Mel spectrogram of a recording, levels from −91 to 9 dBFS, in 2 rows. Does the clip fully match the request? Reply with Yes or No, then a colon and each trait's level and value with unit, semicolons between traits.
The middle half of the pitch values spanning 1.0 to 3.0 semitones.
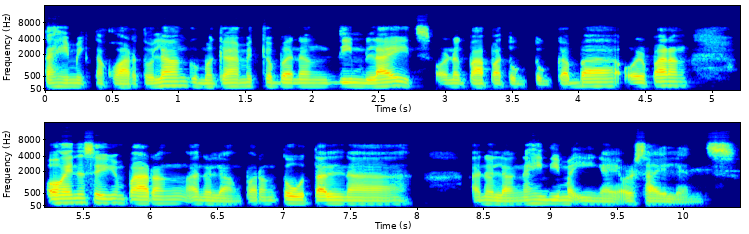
Yes: narrow, 2.6 semitones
